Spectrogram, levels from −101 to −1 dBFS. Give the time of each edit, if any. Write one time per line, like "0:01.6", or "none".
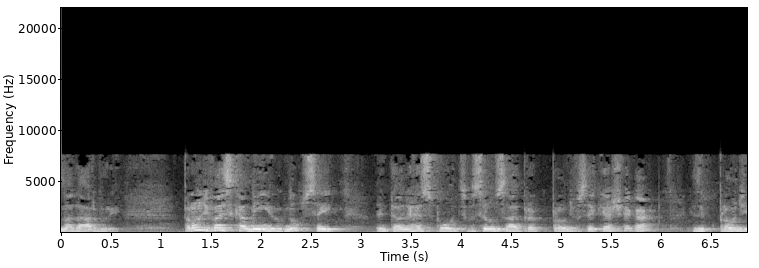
0:02.2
